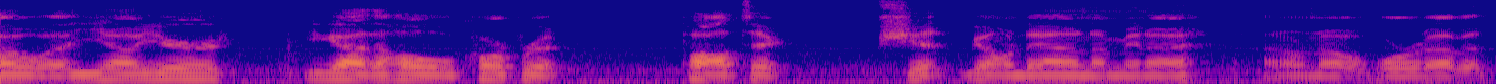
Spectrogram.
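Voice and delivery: usual speaking voice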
